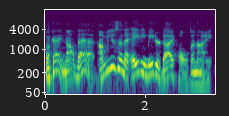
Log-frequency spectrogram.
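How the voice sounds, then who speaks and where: A man hosting a casual, unscripted live radio-hobby demo, thinking aloud in a halting way as he works the equipment. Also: fairly high pitch, huge pitch swings, creaky, fairly bright tone, slightly rough, lo-fi sound. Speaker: livestream host, amateur radio operator.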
